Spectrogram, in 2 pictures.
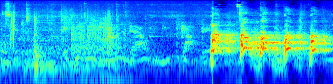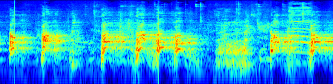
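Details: Dog barking at a vacuum cleaner indoors: after a quieter start with talking, loud harsh barks come in bursts, roughly two per second, with machine hum underneath.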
